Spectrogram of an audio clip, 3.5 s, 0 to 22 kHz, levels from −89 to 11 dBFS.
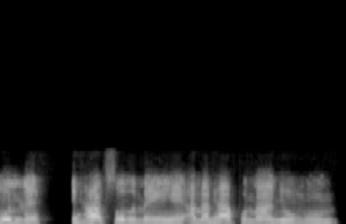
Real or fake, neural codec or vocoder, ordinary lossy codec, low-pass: fake; codec, 16 kHz, 1.1 kbps, Voila-Tokenizer; none; 7.2 kHz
